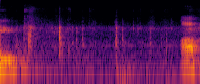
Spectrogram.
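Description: A few light, scattered clicks in a pause between a man's speech, which trails off at the start and resumes loudly near the end.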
